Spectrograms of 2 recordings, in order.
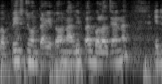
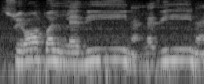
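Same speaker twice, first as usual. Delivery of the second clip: "লাযীনা" with its zii held long and steady; one-alif elongation; much slower than usual. Shown as a demonstration. Teacher showing students the one-alif stretch, "লাযীনা" held long. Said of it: "এক আলিফ টেনে যাবে".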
